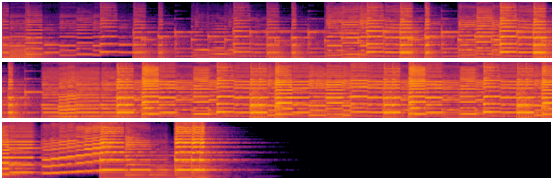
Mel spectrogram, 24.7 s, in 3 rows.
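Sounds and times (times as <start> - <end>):
tenor saxophone: 0.0 - 2.6, 3.5 - 20.2.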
